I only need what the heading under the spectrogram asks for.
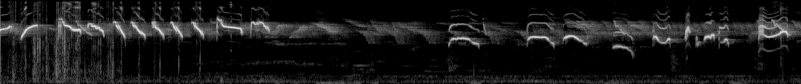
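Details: A white-eye sings in the morning as a training master for other white-eyes: a fast string of sharp high chirps opens, followed by a quieter gap, then scattered looping whistled notes.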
